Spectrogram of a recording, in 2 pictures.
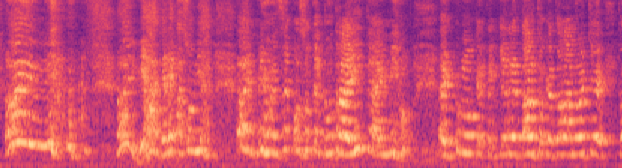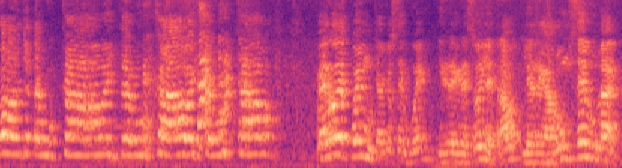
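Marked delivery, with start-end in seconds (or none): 0.1-11.9 put-on high-pitched wailing old woman, laughing through it; wailing old mother. Old mother wailing to her son, high crying voice.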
